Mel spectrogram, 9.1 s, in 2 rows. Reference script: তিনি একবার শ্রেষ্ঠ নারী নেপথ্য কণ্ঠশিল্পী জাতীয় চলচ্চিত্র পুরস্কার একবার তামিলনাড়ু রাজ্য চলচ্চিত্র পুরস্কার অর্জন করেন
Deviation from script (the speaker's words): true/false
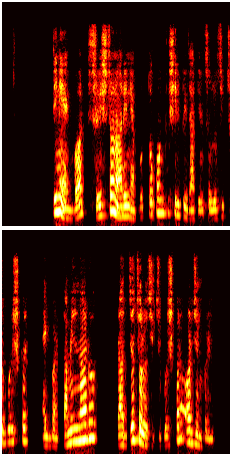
false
